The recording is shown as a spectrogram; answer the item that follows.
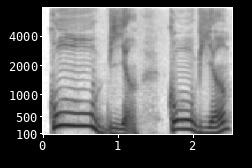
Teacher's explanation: You don't hear any M or any N at all.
